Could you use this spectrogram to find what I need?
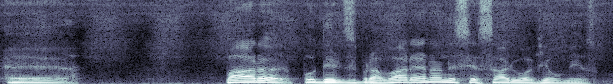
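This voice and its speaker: A man's somewhat breathy voice with a dark, mellow tone, very wide pitch swings and a very slow pace. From Brazil, São Paulo city. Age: 70s. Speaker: town founder's grandson, former pilot. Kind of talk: interview reminiscence. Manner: halting, repeats words.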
